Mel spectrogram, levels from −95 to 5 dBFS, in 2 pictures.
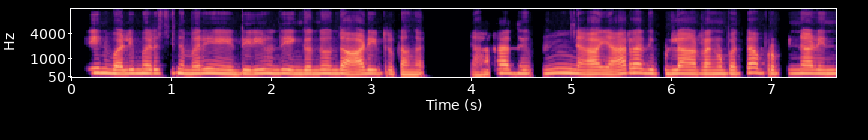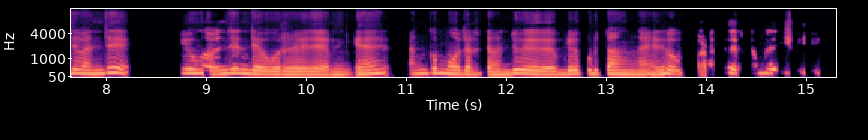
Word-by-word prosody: திடீர்னு 240 -1 +1
வழிமறிச்சு 215 +1 +1
இந்த 225 -3 +2
மாரி 220 +3 +2 0.3
திடீர்ன்னு 210 +3 +1
வந்து, 210 +1 +1
எங்க 190 +1 +1
எங்க 200 +2 +1
வந்து 205 +1 +2
ஆடிட்டு 195 +1 +1
இருக்காங்க. 170 -2 0 0.6
யார்ரா 175 +11 -2
அது? 200 0 -1 0.3
ம் 235 0 +1
ஆ, - - 0 0.2
யார்ரா 220 +7 +2
அது 215 -2 0
இப்டிலாம் 195 +1 +1
ஆடுறாங்கன்னு 195 +1 0
பாத்தா 200 +6 -1
அப்புறம் 205 -2 -4
பின்னாடி 210 0 +1
இருந்து 200 +3 +1
வந்து 200 +7 0 0.7
இவுங்க 225 -2 0
வந்து 200 +5 0
இந்த 195 -3 +1 0.2
ஒரு 170 -1 0 0.2
இ - - +1 0.4
என்னாது 195 +4 +1 0.3
தங்க 205 +4 -3
மோதரத்த 185 -2 -1
வந்து 180 +6 +1 0.4
அப்டியியே 185 +3 0
குடுத்தாங்கங்க. 185 -2 0 0.2
ஏதோ 200 +3 +2 0.3
படத்துல 235 0 -4
இருக்க 215 - -20
மாரி 240 +4 -6
200 Hz, 155 wpm, -18 LUFS, 190-220 Hz, 0.7 s, இந்த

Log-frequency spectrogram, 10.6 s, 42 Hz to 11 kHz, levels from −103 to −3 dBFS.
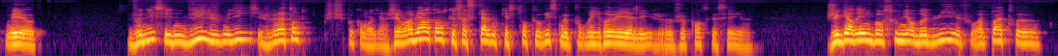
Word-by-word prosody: mais 140 +1 +6
heu 125 -2 -3 0.8
Venise, 190 - 0
c'est 180 - +3
une 170 -1 0
ville 220 +7 +2
où - - +2
je 185 - -6
me - - +2
dis: 220 +1 -2
«Je 135 - -7
vais 175 - -2
l'attendre» 215 +2 0
j - - -26
je - - -21
sais - - -27
pas 160 - -10
comment 125 -5 -6
dire? 120 -2 -10
J'aimerais 160 - +1
bien 235 +2 +6
attendre 225 -2 +2
que 205 - -2
ça 180 - -3
se 170 - -15
calme, 185 -2 +2
en - - -2
question 170 0 -6
tourisme, 165 -1 -3
pour 140 +1 -7
y 145 - 0
re 155 +1 +3
y 145 -2 +5
aller. 125 +1 -2
Je 115 -2 -8
je 115 - -8
pense 140 +3 -9
que - - -9
c'est, 115 - -8
heu 105 - -15 0.7
j'ai 170 +7 +3
gardé 200 +1 +7
une 205 -1 +6
bon 185 - +2
souvenir 190 0 0
de 170 +1 +2
lui 195 +7 -2
et 185 - -2
je - - -20
voudrais 150 - -4
pas 195 - +1
être, 185 -2 -5
heu 150 -2 -3
170 Hz, 300 wpm, -20 LUFS, 140-195 Hz, 0.8 s, gardé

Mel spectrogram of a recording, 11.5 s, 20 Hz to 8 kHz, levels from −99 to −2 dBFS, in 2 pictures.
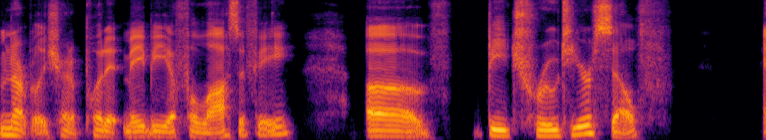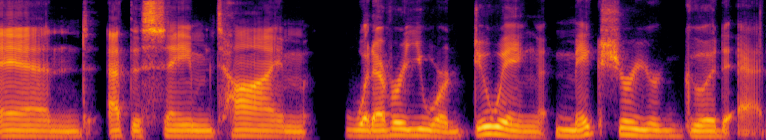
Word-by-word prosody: I'm 140 - -1
not 130 -2 0
really - - -5
sure - - -5
to - - -7
put - - -4
it, - - -3
maybe 110 +1 -2
a 105 - 0
philosophy 95 -3 -3 0.5
of, 110 - +1 0.3
"Be 120 -1 +3
true 120 0 -1
to 140 - -3
yourself 170 +2 0 0.7
and 115 -1 +1
at 115 0 +1
the 115 -1 -3
same 115 -3 +3
time 115 -4 0 0.3
whatever 120 +1 +2
you 125 -1 0
are 105 - -1
doing, 115 -2 +3
make 125 +6 0
sure 145 -1 +2
you're 120 -2 0
good 115 -1 -2
at - - -7
115 Hz, 150 wpm, -22 LUFS, 110-125 Hz, 0.7 s, Be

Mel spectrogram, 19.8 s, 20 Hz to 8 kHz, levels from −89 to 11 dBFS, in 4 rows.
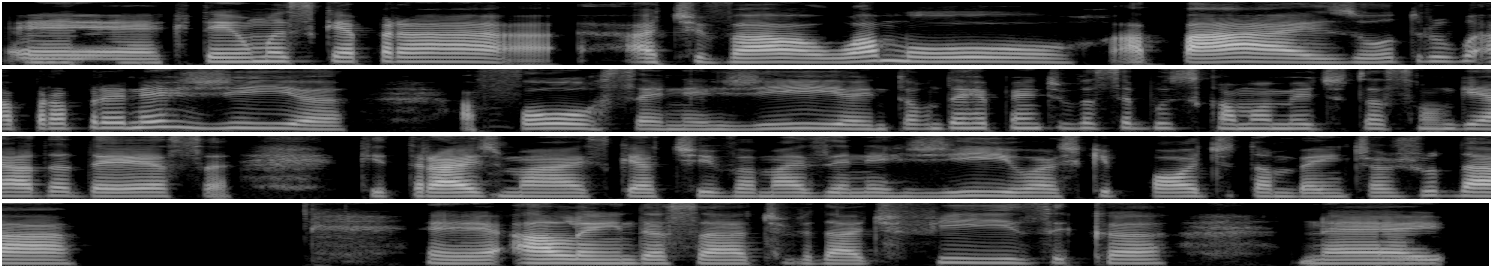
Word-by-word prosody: eh, 165 -2 0
que - - -17
tem 195 -1 +2
umas 210 +2 0
que 205 - 0
é - - +4
para 200 -2 +2 0.2
ativar 185 0 +4
o 180 +3 -2
amor, 200 -5 +2
a - - -1
paz, 180 -2 +7
outro 195 +4 -8
a 200 -2 -4
própria 215 +3 -3
energia, 225 -8 -3 0.4
a - - -7
força, 205 -2 -2
a - - -3
energia, 185 +4 -6
então 190 +2 -10
de 225 0 -3
repente 225 0 -6
você 230 +1 -7
buscar 215 -1 -8
uma 205 0 -4
meditação 205 0 -8
guiada 190 -1 +1
dessa, 175 0 0 0.4
que 180 - -11
traz 175 0 +6
mais 170 -1 -2
que 175 - -4
ativa 175 +1 -5
mais 170 0 -4
energia, 175 +2 -5
eu - - -4
acho 170 -1 -5
que 190 - -7
pode 175 +2 -2
também 165 -2 -6
te 175 - -8
ajudar 175 -3 +3 1.1
eh, 165 -2 -1
além 180 -2 +6
dessa 170 -1 0
atividade 160 -2 -4
física, 185 -3 -5 0.4
né, 165 0 +1
e - - -9
180 Hz, 150 wpm, -24 LUFS, 170-200 Hz, 1.1 s, paz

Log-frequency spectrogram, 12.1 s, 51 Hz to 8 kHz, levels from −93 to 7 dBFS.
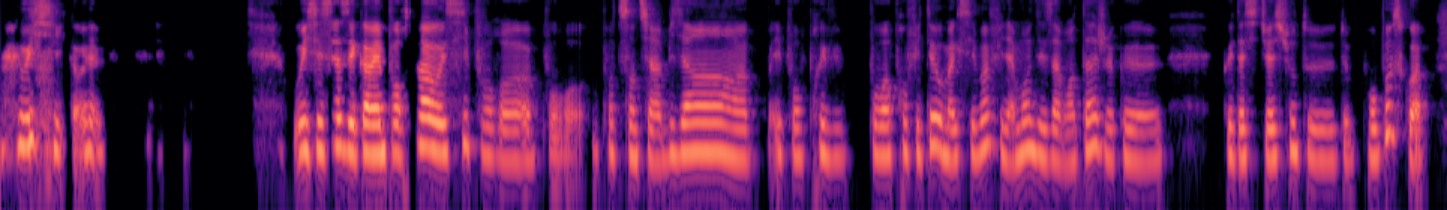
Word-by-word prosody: Oui, 245 +2 +6 0.3
quand - - -5
même. 210 0 -2 1.6
Oui 215 - +5
c'est 215 +1 +3
ça, 230 +3 +2
c'est 205 -2 +6
quand 205 +1 +9
même 200 0 +10
pour 200 -1 -2
toi 240 -2 +8
aussi 210 +3 +3
pour, 190 -6 -7
heu, 170 0 -2
pour, - - -10
heu, - - -15
pour 200 - -8
te 200 - -10
sentir 185 -3 -3
bien, 205 0 +2
heu, - - -10 0.2
et 205 - -7
pour 185 -1 -7
prévu 185 -2 -7 0.2
pour 195 - -3
en 190 - +2
profiter 200 +3 -1
au - - +4
maximum 190 +4 -2
finalement, 200 -1 -2
des 185 -3 -2
avantages, 175 +7 -3
heu, 175 - -7
que 170 -1 -6 0.5
que 190 - -3
ta 180 -1 0
situation 180 +3 -3
te 175 -4 -7
te 175 - -11
propose, 190 - -4
quoi? - - -1
195 Hz, 205 wpm, -24 LUFS, 180-210 Hz, 1.6 s, même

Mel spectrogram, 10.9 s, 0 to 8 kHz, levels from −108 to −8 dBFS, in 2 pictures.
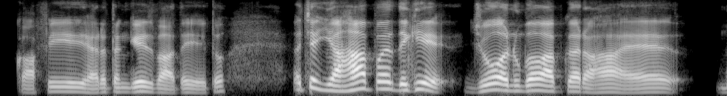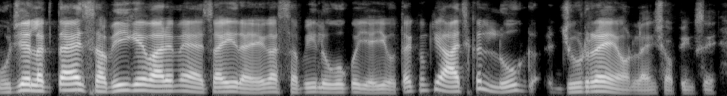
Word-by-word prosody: काफ़ी 115 +6 -8 0.2
हैरतअंगेज 135 +4 -1
बात - - -3
है 120 - -5
ये 105 - -9
तो, 155 - -8 0.5
अच्छा 260 - +1
यहाँ 185 +1 +8
पर 225 -1 +3
देखिए, 205 +3 +2 0.2
जो 165 +9 0
अनुभव 175 -1 +4
आपका 155 -2 +3
रहा 125 +2 0
है 120 +4 -2 0.4
मुझे 160 +9 +1
लगता 170 +1 +1
है 195 0 +4
सभी 155 +3 -3
के 180 0 0
बारे 160 -1 +2
में - - -5
ऐसा 140 -1 -5
ही 145 +1 -1
रहेगा, 120 +2 -5
सभी 135 +1 -11
लोगों 125 -1 -9
को - - -8
यही 110 -2 -9
होता 105 -3 -11
है - - -10
क्योंकि 180 +3 -13
आजकल 180 +10 -4
लोग 165 +4 -11 0.3
जुड़ 140 +2 -9
रहे 155 0 +2
हैं - - -3
ऑनलाइन 95 -1 -12
शॉपिंग 100 -2 -19
से। - - -19
145 Hz, 220 wpm, -24 LUFS, 125-175 Hz, 0.5 s, यहाँ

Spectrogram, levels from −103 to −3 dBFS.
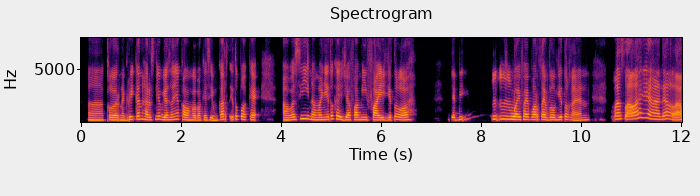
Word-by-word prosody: eee, 205 -1 -1
ke - - -19
luar 215 0 +3
negeri 200 +6 0
kan 285 +2 +1
harusnya 245 +4 0
biasanya 240 +4 +1
kalau 230 -4 +3
enggak 205 0 0
pakai 210 0 -4
SIM 195 -2 -1
card 255 +3 +1
itu 240 - -3
pakai 250 -3 -1 0.5
apa 215 +3 +1
sih, 320 +4 0
namanya 235 0 0
itu 310 - +2
kayak 285 -6 +4
JavaMifi 225 -2 +1
gitu 225 +4 -1
loh. 225 -1 +3 0.9
Jadi 235 +1 -3 0.6
mhm, 295 -1 0
Wi-Fi 255 0 +4
portable 240 -2 +2
gitu 245 +2 +1
kan? 205 0 -4 0.5
Masalahnya 300 +1 +1
adalah 310 +2 +1
240 Hz, 150 wpm, -23 LUFS, 220-280 Hz, 0.9 s, kayak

